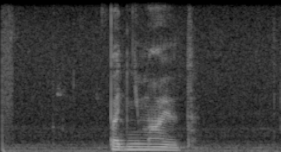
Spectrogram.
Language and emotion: Russian, neutral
